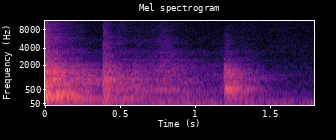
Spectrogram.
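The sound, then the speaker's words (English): A metal folding chair gets bumped and nearly tips over, giving two short, sharp clatters about a second apart over a low background hum, with no talking. “I almost knocked a metal folding chair.”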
